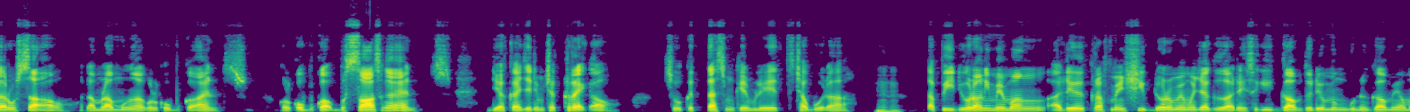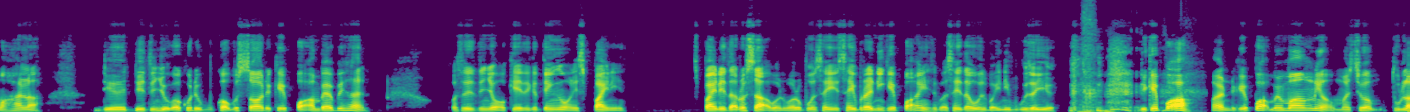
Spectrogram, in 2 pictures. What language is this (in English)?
Malay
